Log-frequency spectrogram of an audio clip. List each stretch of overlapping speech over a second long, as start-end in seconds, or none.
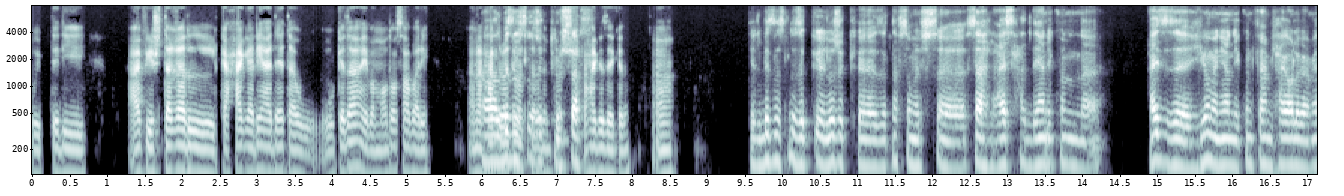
6.0-7.3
